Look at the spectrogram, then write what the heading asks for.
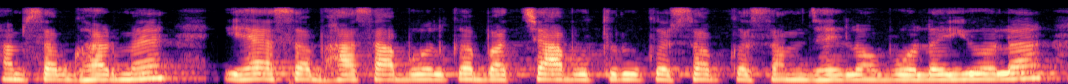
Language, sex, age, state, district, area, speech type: Maithili, female, 60+, Bihar, Begusarai, rural, spontaneous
